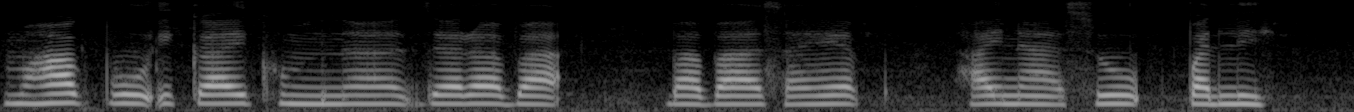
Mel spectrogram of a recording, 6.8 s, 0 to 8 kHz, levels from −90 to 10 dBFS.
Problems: none marked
